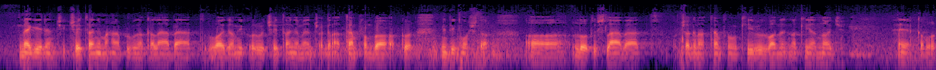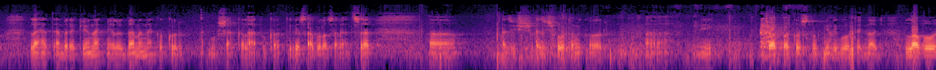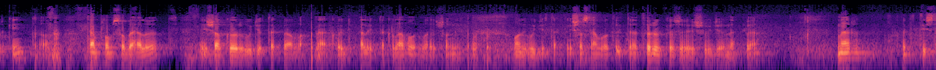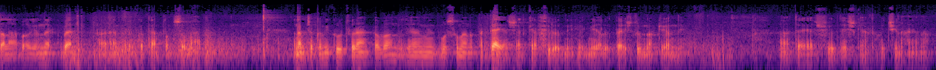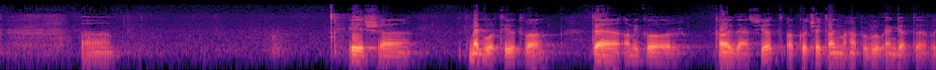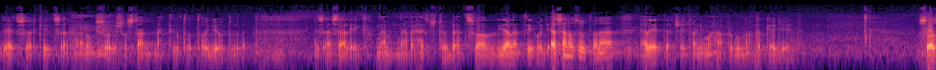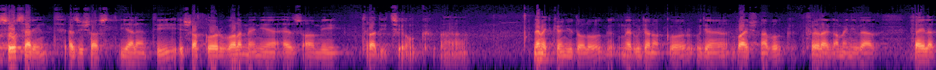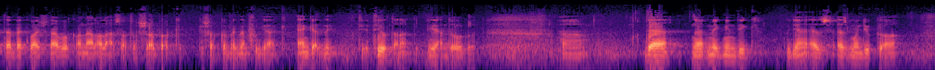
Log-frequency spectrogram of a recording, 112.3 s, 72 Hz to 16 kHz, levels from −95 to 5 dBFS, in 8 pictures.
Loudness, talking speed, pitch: -27 LUFS, 110 wpm, 390 Hz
